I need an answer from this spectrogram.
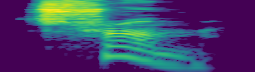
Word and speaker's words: Trump: President Trump, T 다음에 R이 나오면은 Tru로 바뀐다라는 거 이제는 확실히 아셨죠?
